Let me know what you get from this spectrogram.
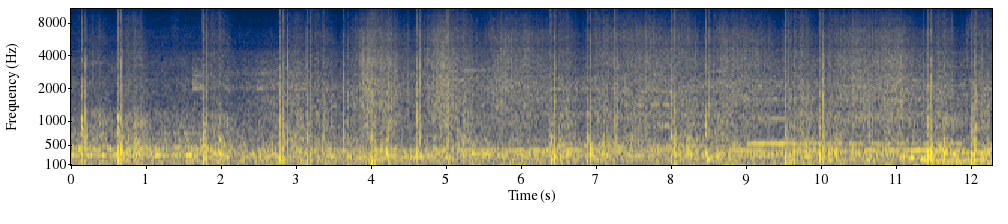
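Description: Fireworks display: aerial shells going off in an irregular string of sharp bangs, several a second, with music playing underneath.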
